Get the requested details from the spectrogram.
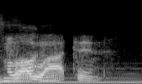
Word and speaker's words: Vlautin: Vlautin. It's tough. – Just Vlautin.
